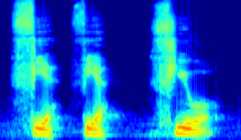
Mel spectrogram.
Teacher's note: with fuel we have the same spelling pattern but the pronunciation is a little different we put that Y sound in there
